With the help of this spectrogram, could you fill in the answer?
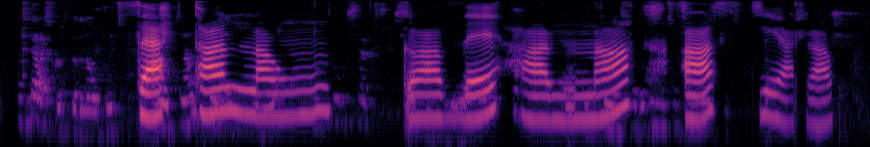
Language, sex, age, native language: Icelandic, female, 7, Icelandic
